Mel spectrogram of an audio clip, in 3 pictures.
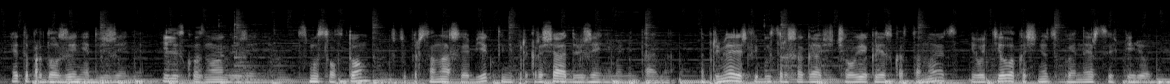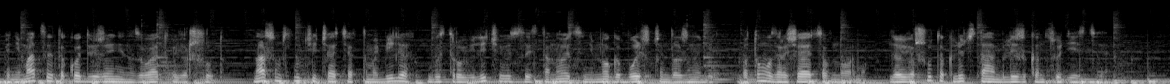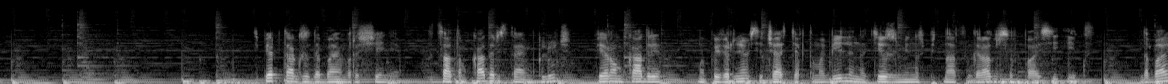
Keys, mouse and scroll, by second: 17.5 click, 17.8 Home, 18.3 middle click, 20.0-21.5 drag, 22.6 click, 22.9 shift+middle click, 23.0 click, 23.1 g, 23.3 click, 24.2 click, 24.4-26.5 typing, 24.7 click, 25.0 middle click, 25.3 click, 25.4 middle click, 25.5 middle click, 25.5 shift+middle click, 25.6 middle click, 25.7 click, 28.3 click, 29.4-30.7 drag, 30.2-31.3 typing, 31.7 Return, 33.0 i, 33.4-35.0 drag.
